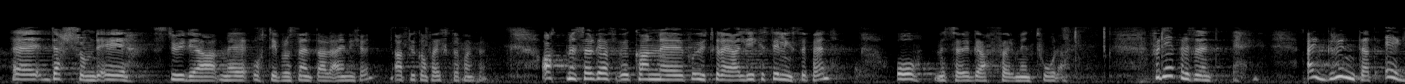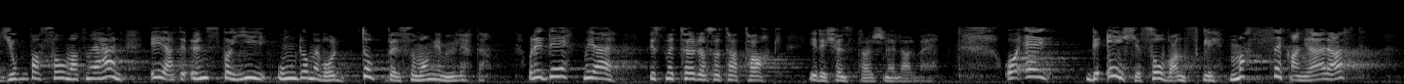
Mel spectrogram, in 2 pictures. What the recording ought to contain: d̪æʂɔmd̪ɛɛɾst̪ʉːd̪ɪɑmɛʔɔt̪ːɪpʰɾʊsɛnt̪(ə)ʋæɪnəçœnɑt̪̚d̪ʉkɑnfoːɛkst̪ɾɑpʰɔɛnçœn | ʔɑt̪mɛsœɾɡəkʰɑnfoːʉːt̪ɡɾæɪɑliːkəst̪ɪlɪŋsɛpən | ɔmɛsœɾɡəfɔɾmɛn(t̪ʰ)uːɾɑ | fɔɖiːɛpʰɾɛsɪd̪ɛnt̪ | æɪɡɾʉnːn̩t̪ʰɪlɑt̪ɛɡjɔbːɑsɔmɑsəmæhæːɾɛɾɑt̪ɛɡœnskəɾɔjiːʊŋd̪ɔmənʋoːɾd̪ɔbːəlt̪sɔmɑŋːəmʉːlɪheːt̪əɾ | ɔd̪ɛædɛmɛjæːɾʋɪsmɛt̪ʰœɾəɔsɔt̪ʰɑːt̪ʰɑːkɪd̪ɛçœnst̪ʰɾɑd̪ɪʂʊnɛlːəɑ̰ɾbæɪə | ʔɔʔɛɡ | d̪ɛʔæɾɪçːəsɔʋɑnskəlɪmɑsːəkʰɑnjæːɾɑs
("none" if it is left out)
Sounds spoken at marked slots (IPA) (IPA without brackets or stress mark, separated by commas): ɑ, t̪ʰ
